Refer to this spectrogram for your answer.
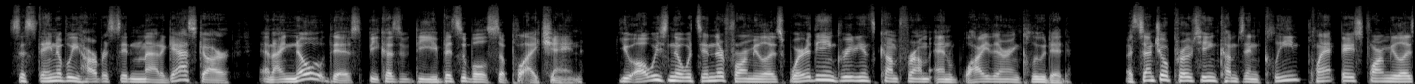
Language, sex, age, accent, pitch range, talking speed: English, male, 30-49, American, 120-165 Hz, 155 wpm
